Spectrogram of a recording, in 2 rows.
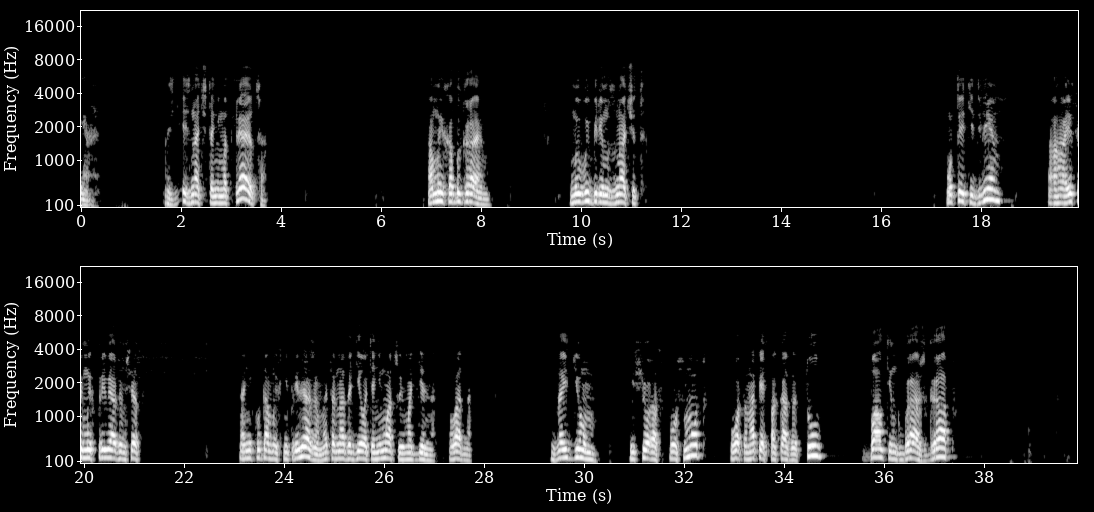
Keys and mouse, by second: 2.4-4.6 middle drag, 5.9 click, 7.6 shift+click, 8.7 middle click, 17.2 click, 18.8-19.8 middle drag, 22.6-24.4 middle drag, 25.2 middle click, 25.9 shift+middle click, 27.1 KP_3, 30.8-31.8 drag, 35.8 click.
